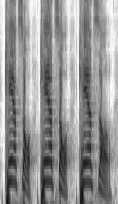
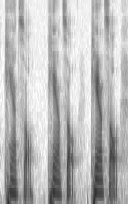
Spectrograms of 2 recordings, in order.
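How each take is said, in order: First: It is said forcefully and aggressively. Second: It is mumbled quietly under the breath. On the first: "a little more aggressive" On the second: "you could also mumble it"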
